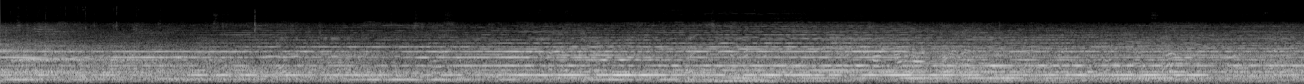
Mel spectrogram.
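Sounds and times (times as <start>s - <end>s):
bowed strings led by violin: 0.0s - 13.0s.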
